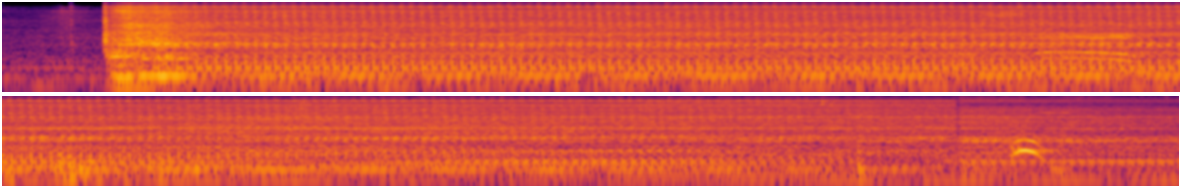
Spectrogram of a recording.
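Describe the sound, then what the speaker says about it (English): An air compressor starts up abruptly and keeps running steadily close by with a loud, even motor drone and pulsing hum, a brief knock near the end. "and then turn back on your air compressor."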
